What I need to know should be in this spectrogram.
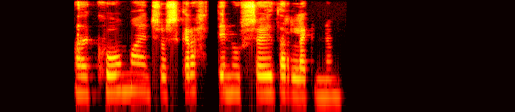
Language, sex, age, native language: Icelandic, female, 20-29, Icelandic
